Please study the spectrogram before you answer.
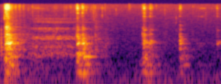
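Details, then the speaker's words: NABU computer cooling fan turned by hand: sparse dry ticks and scrapes, about one per blade, as every blade edge catches on the fan housing. A common flaw of this fan; the fix is filing down the blade edges. "it's definitely sticking as I rotate it perfect sticking on is every blade"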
